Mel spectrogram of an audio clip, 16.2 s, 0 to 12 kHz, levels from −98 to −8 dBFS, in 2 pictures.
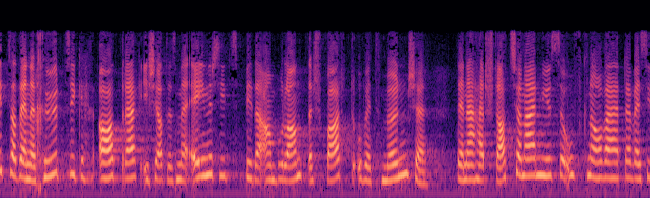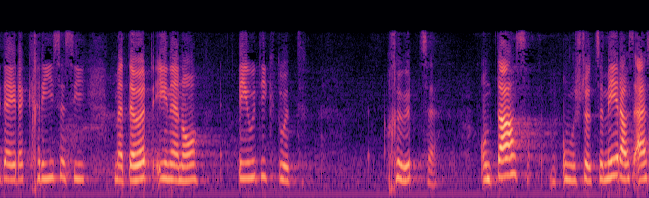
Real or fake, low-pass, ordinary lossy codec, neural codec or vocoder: real; 7.2 kHz; none; none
